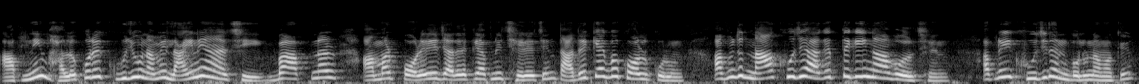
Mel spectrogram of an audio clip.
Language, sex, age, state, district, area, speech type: Bengali, female, 18-30, West Bengal, Paschim Bardhaman, rural, spontaneous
